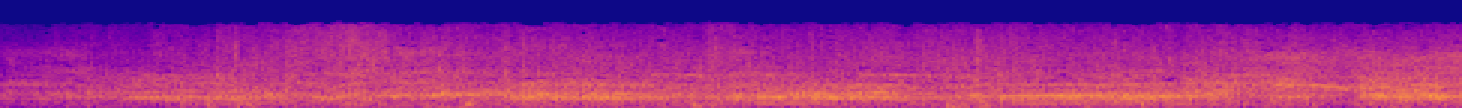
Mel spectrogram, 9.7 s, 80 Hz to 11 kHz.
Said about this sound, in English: We pull out here. We see about 60 sea lions gathered on Lesnoy, and they are loud.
